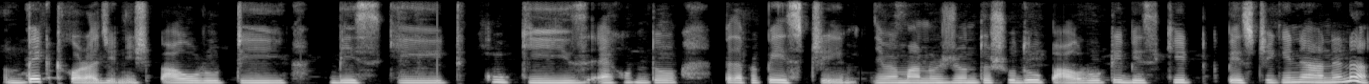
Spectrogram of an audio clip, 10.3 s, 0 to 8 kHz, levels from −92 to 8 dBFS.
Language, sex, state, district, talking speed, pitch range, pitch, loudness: Bengali, female, West Bengal, Kolkata, 135 wpm, 185-210 Hz, 200 Hz, -19 LUFS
